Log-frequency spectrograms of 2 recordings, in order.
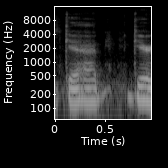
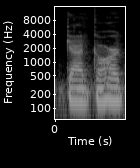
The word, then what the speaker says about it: Gad Guard: of people know this one but it was Gad gear Gad I no Gad guard sorry I said it wrong um there was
